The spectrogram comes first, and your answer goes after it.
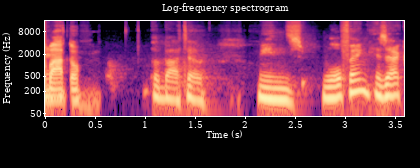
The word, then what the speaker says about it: Lobato: Lobato means wolfing.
